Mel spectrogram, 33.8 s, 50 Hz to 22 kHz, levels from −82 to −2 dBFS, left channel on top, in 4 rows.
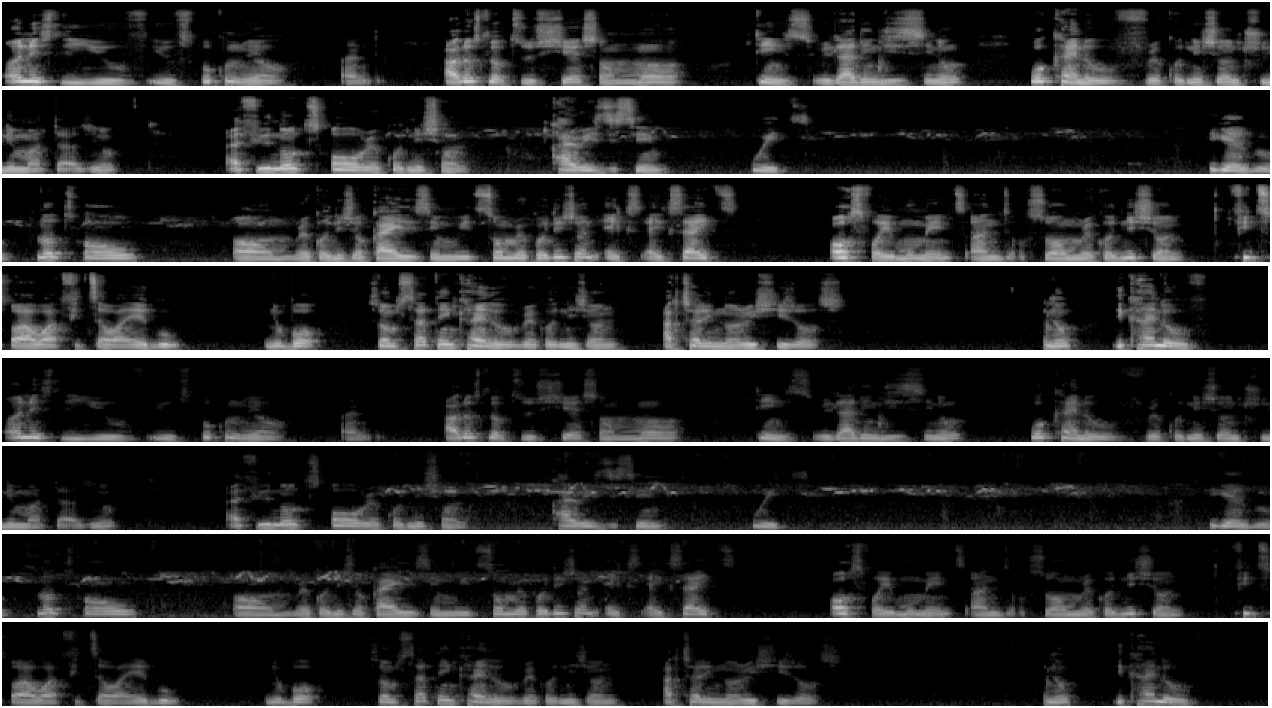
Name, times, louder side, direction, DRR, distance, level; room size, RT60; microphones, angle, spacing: voice 1, 0.0-1.9 2.3-2.5 3.0-4.5 5.0-6.4 6.9-9.2 9.9-11.6 12.1-12.9 13.5-13.8 16.5-17.8 18.5-21.8 22.4-24.8 25.1-26.6 27.1-27.5 27.8-29.5 29.8-31.0 32.3-33.3, left 8 dB, 90° left, 0.3 m, -32 dB
sound 1, 10.9-21.5, right 7 dB, 35° right, 0.7 m, -54 dB
head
